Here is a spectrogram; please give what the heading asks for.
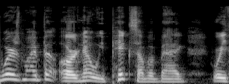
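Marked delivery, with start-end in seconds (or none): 0.0-0.6 retold yell. Shawn yelling about his missing belt, retold as mock yell. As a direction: imitate yelling without raising the volume. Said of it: "he starts yelling".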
